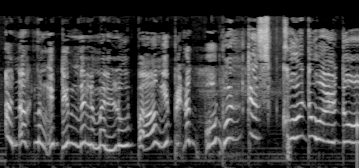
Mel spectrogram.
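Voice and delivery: wife confessing to her husband through sobs; sobbing confession. Acted. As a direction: break down as you confess. Wife confesses demon pregnancy, crying.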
